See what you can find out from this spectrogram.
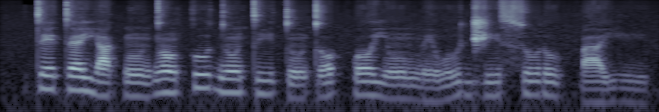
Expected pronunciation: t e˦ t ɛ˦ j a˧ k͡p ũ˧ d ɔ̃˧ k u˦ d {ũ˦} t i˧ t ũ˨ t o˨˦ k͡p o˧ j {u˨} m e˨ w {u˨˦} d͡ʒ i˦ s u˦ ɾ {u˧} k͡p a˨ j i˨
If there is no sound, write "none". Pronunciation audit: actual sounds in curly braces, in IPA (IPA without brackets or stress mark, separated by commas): ũ˧, ũ˨, u˨˦, u˦˨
